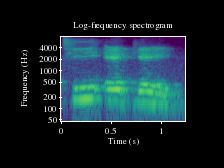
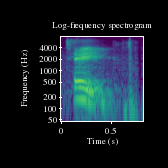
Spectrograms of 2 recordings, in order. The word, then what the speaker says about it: take: It's Make, and same goes for Tak. Take. Hack. Not take. Yes, take.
